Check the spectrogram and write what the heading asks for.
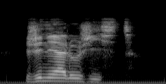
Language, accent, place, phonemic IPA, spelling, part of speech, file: French, France, Lyon, /ʒe.ne.a.lɔ.ʒist/, généalogiste, noun, LL-Q150 (fra)-généalogiste.wav
- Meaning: genealogist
